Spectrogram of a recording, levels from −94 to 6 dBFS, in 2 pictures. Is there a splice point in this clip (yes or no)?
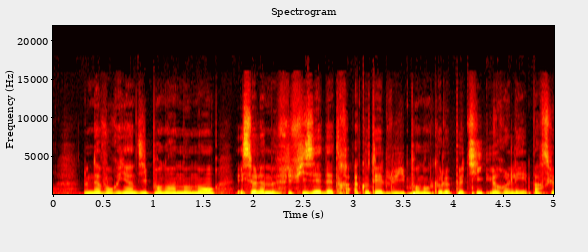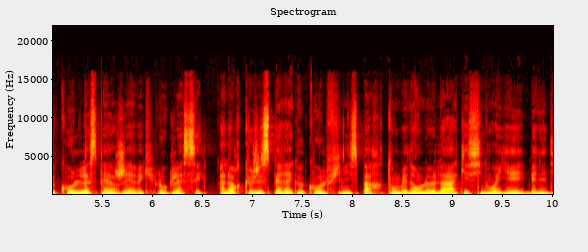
no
